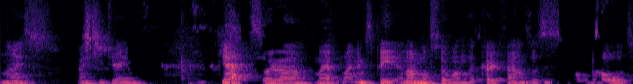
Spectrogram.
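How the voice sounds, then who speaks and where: A man speaks with a British accent at a medium pitch. His pace is moderate and his intonation fairly even. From United Kingdom. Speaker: startup co-founder, designer. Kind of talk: live stream Q&A presentation.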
